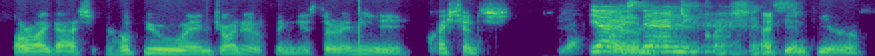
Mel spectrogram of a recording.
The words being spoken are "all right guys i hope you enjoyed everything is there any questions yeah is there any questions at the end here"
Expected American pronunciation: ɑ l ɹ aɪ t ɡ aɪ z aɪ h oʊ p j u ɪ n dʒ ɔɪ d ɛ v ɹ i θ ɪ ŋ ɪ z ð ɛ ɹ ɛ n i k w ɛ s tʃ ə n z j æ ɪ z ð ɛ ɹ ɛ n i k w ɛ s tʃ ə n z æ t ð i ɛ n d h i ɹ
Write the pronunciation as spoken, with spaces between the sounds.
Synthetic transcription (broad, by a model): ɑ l ɹ aɪ t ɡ aɪ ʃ h oʊ p j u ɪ n dʒ ɔɪ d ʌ ɹ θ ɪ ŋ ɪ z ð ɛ ɹ ɛ n i k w ɛ s tʃ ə n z j æ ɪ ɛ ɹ ɛ n i k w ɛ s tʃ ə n ɑ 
